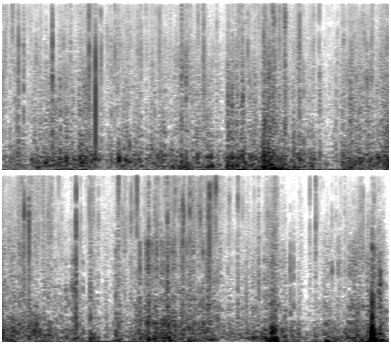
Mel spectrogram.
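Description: Long nails of both hands scratch the textured surface of a flat yellow knitted-mesh scrub sponge pad laid over the microphone. The result is a continuous, dense, muffled crackling rustle weighted toward the low end, with thin bright ticks and a few sharper pops near the end.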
